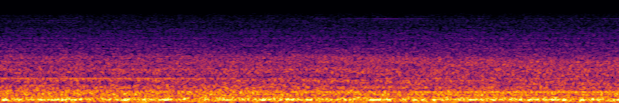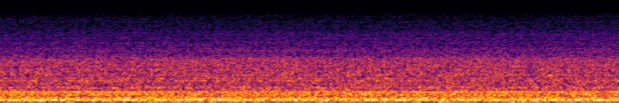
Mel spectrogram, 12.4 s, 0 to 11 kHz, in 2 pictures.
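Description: Steady cabin noise of a Cirrus SF50 Vision Jet in flight: its single Williams FJ33 turbofan and the airflow over the airframe make an even rushing hum with a low drone underneath.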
